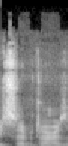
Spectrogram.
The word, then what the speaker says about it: scimitar: Ah, 3 scimitars actually. Okay, yeah, 3 scimitars. Okay, so how do you pronounce it in? I'm thinking Scimitars. some. Yep, scimitar. Okay. Yeah, C is the S sound.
